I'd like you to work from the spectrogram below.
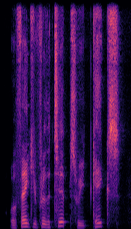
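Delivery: coaxing, honeyed, flirty, sweet-talking charm. In character, sweet-talking a gnoll shopkeeper into lowering the price: sweet-talking. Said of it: "so how do you sweet talk this gnoll?".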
